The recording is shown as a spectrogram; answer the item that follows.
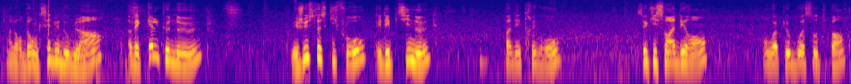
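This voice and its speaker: Noticeable background noise sits behind a woman speaking at a very slow pace with long, frequent pauses. Her pitch is fairly low and varies in an ordinary way. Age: 60s. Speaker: forest owner. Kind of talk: casual chat.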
